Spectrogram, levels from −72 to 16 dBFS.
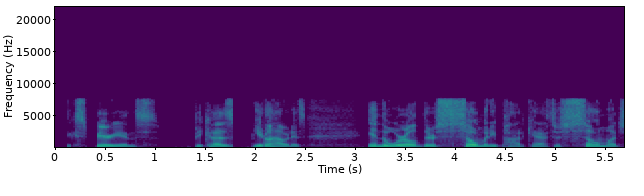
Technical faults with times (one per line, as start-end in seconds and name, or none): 0.41 unconcealed Bluetooth headset packet loss
2.08 unconcealed Bluetooth headset packet loss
